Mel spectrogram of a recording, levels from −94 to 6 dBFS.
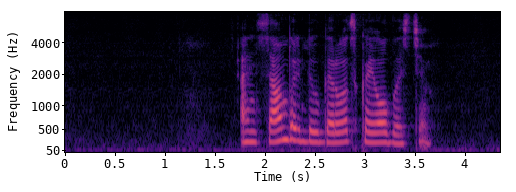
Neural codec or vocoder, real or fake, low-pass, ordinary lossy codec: codec, 16 kHz, 4 kbps, FunCodec, trained on LibriTTS, 50 frames a second; fake; none; none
